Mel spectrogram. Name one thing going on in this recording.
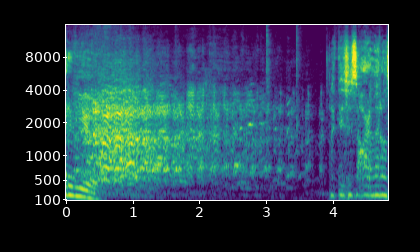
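An audience laughs loudly in a room.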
